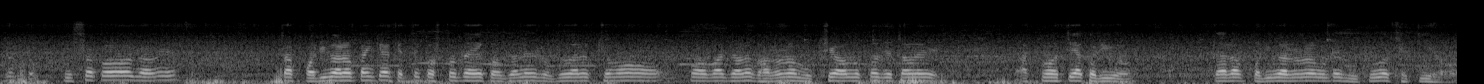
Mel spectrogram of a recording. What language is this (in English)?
Odia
